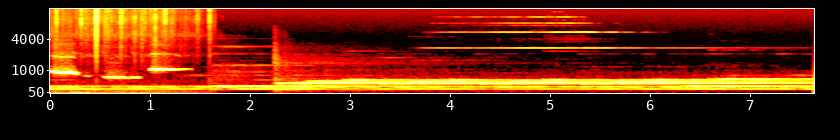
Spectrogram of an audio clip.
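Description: A few short rising whistle chirps, then a steady, unbroken whistle tone that holds at an even, fairly loud level for several seconds, with no voices present.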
